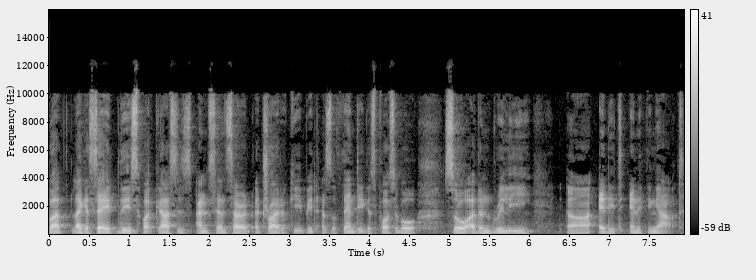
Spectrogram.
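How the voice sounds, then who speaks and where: In a monotone, flat delivery, a man with a very deep, low pitch talks at a moderate pace against a quiet background. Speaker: podcast host. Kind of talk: podcast intro monologue; casual chat. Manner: hesitant, many fillers.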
